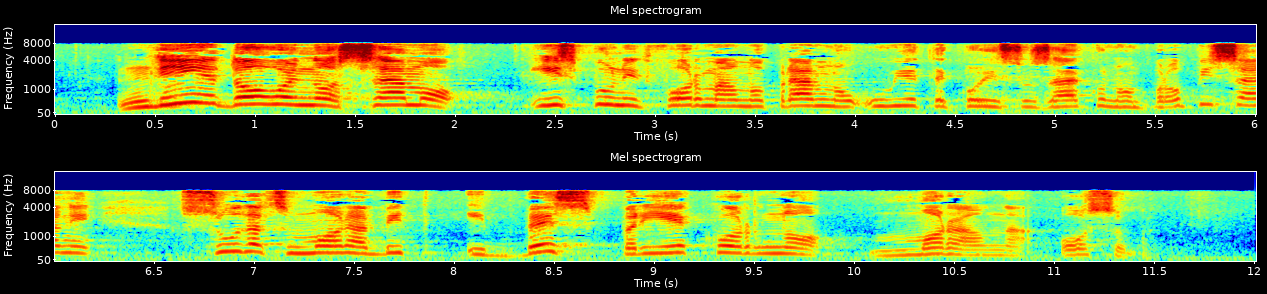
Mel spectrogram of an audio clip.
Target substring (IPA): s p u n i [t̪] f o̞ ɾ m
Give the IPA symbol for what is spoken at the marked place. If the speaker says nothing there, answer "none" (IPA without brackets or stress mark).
t̪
